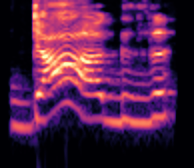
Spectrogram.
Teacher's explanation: in the word dogs it says Z at the end even though there's an S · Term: the z sound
